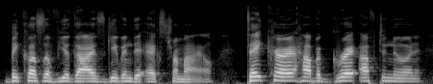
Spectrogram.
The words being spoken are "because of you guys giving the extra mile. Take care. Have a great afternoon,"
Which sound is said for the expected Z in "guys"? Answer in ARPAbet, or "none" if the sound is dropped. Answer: Z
